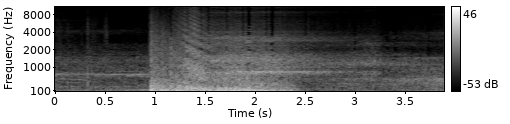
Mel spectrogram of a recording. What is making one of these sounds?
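A loud deep rumbling blast roars and fades.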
